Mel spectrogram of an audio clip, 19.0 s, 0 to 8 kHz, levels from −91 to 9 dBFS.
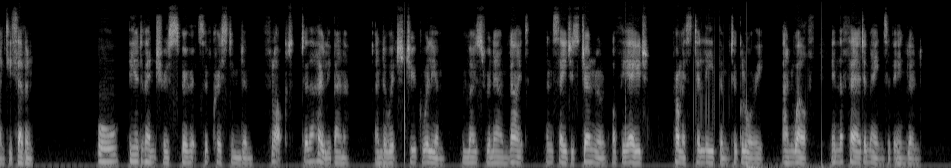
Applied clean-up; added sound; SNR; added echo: neural separator model SepFormer DNS4.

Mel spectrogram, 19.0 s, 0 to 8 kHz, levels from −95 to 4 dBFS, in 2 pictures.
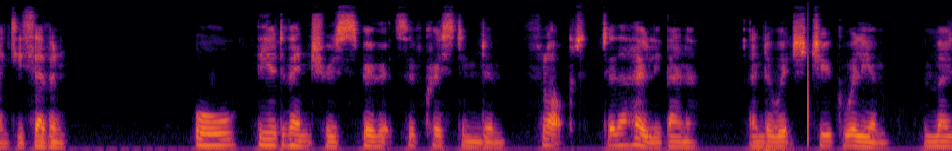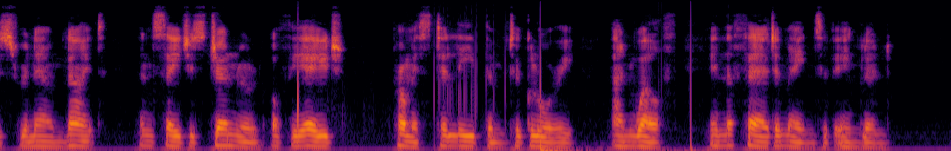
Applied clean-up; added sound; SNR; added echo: none; Crackle + Fireworks; 17 dB; none.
